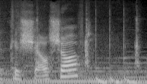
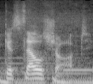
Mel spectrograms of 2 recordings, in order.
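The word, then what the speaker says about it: Gesellschaft: Could it be you can't access the Gell shaft? I should be pronouncing Gassel shaft. Yeah.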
